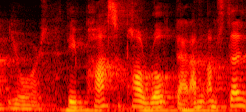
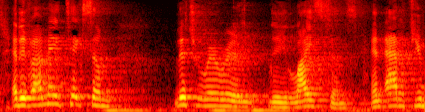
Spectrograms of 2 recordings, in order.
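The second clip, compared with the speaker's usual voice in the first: louder, higher and driving, each contrast hammered; full-force preaching; 6 semitones higher, 6 dB louder than usual. Acted. Pastor urging the congregation on their faith, in louder full-force preaching. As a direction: preach it to the rafters, building each line.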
